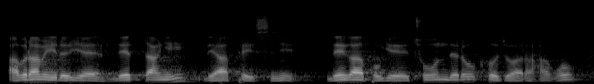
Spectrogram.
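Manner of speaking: loud, steady group reading of the verse; scripture read aloud. Real, not acted. Leading the congregation in a loud scripture reading. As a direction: read it out together, firm and even.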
